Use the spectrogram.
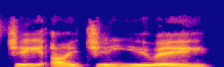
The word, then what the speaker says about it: Gigue: number 6, and I don't know if it's pronounced Gigue or Gigue. It's Gigue.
